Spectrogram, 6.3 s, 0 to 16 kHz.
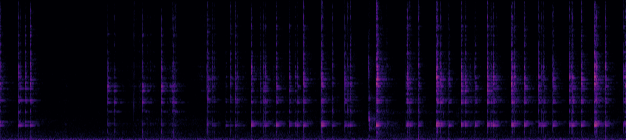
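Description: Long painted fingernails tap the sides and base of a clear Ball glass mason jar, hollow and partly filled with water, held up above foam blocks. The result is a steady run of quick, bright glassy clinks with a pitched ring around 1.7 kHz that dies away almost instantly, some taps sharper and louder than others. A faint low hum sits underneath.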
